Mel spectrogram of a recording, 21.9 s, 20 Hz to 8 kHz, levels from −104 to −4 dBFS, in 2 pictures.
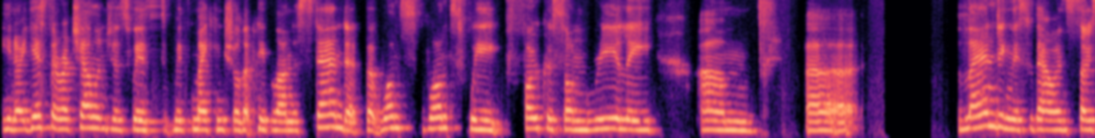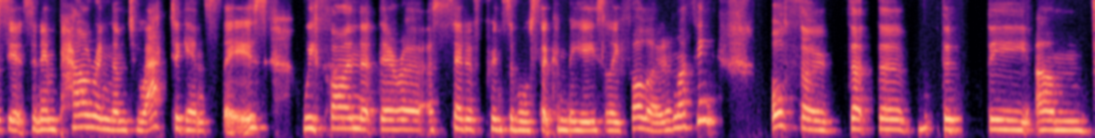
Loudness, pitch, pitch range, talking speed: -21 LUFS, 210 Hz, 195-230 Hz, 160 wpm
